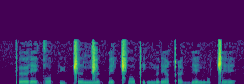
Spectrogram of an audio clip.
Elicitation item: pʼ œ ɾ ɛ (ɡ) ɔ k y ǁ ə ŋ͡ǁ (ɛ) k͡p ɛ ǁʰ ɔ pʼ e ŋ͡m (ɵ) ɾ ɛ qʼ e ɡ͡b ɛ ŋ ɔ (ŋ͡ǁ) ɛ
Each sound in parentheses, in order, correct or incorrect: correct, incorrect, incorrect, incorrect

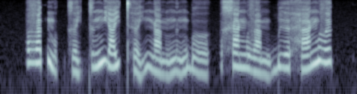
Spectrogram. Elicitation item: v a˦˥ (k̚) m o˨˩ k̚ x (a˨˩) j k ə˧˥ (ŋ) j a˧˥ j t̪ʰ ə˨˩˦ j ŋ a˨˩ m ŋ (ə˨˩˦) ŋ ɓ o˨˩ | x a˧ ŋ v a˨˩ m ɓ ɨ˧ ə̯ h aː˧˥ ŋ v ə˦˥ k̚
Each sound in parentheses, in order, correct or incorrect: incorrect, incorrect, correct, correct

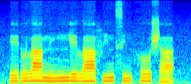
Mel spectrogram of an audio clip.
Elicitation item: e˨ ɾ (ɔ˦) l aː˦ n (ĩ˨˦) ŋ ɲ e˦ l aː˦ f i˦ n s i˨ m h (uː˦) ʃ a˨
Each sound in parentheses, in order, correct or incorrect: incorrect, correct, incorrect

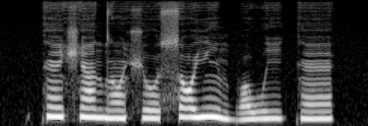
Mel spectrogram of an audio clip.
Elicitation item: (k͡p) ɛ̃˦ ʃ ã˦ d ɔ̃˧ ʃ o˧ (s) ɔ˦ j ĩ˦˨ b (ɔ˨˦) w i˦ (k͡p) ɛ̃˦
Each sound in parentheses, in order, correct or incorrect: incorrect, correct, correct, incorrect

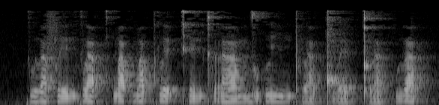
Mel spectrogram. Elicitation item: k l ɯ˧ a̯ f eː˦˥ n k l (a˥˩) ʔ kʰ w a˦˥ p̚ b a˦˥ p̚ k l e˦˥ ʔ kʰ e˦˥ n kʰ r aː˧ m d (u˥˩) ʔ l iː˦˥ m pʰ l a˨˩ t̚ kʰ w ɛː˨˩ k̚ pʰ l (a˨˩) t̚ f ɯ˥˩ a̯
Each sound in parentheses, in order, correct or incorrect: incorrect, correct, correct

